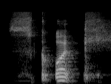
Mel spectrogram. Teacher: So you're still making that T sound, squat, but you're then going into the barred L. So that T is almost, you're still saying it, but it's just really faint.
